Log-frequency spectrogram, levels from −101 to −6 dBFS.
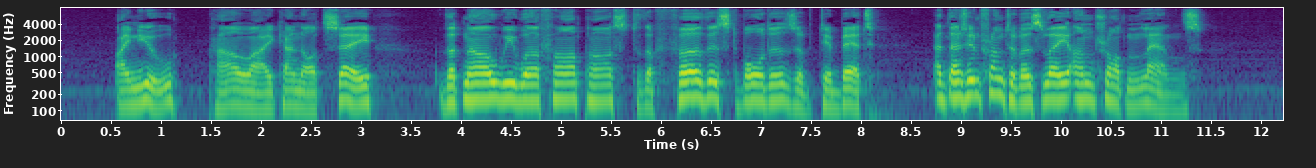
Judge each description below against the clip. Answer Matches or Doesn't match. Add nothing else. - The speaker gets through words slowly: Matches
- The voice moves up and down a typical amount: Matches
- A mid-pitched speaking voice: Matches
